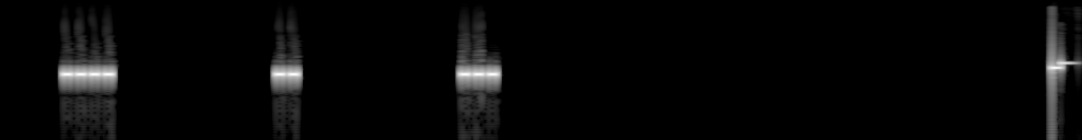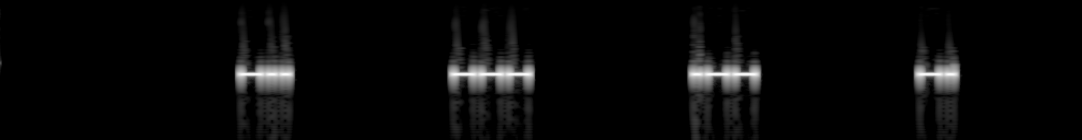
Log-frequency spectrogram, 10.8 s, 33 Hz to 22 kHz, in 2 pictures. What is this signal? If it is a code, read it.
Morse code, heard as a keyed tone, about 36 wpm, spaced as for 10 wpm, 700 Hz. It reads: HIS DOWN
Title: 8x Character Spacing - Top 100 Words - 35wpm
